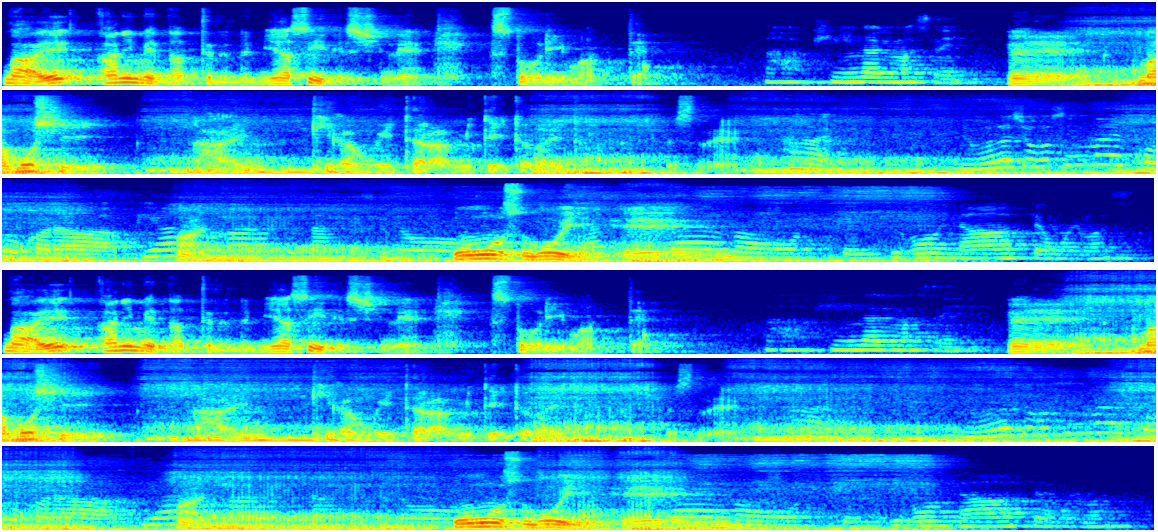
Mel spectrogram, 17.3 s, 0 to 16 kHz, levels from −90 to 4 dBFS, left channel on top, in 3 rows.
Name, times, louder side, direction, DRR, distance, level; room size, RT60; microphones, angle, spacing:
voice 1, 0.0-3.2 5.0-6.3 6.7-8.7 9.1-9.5 12.4-12.6 13.8-15.2, equal, 10° left, 8 dB, 0.7 m, -23 dB
voice 2, 3.8-4.8 9.6-10.0 10.5-13.9 14.4-17.1, left 2 dB, 90° left, 6 dB, 2.4 m, -36 dB
sound 1, 5.3-6.1 6.4-7.9 8.4-9.1 9.4-10.7 11.3-11.9 12.4-13.7 14.2-15.0 15.4-15.5, right 1 dB, 25° right, 1.1 m, -28 dB
sound 2, 9.9-16.2, equal, 90° right, 3.7 m, -36 dB
12.0 x 11.0 x 9.9 m, 0.85 s
head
